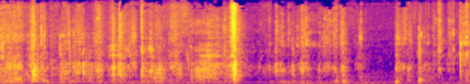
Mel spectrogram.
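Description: A small cardboard gift box being opened by hand: irregular rustling, scraping and tapping of the cardboard flaps, with one sharper snap about two and a half seconds in.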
